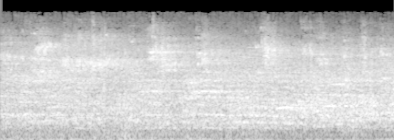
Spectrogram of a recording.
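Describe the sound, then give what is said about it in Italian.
A basketball being dribbled on a court through a series of crossover moves before a made three-point shot during a game, its bounces partly buried under the steady roar of a large crowd. “Tiro da tre Rossato, serie di crossover, buona la tripla.”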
